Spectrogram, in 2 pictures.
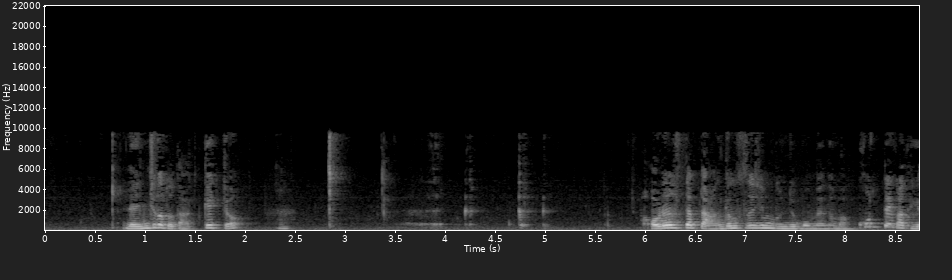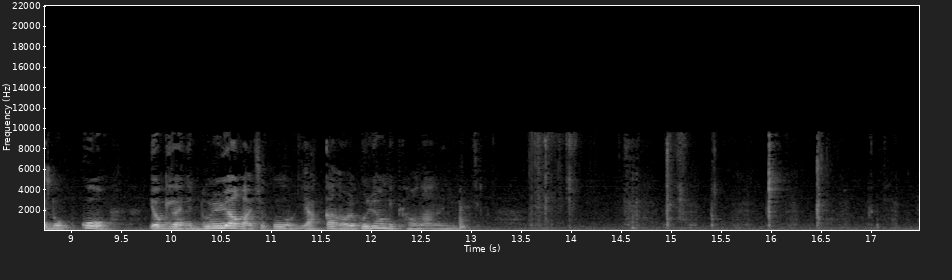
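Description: A young woman chews and bites food with soft crunches.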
